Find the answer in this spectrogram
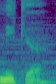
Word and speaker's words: Nike: he encounters the goddess Nike pronounced naika depicted as a headless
